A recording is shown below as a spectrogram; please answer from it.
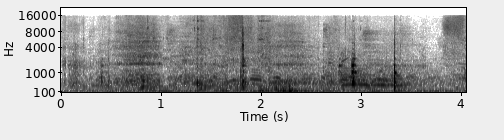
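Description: Hands rummaging in a fabric equipment bag full of bats, with rustling and a few sharp knocks of bats against each other, under faint voices.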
